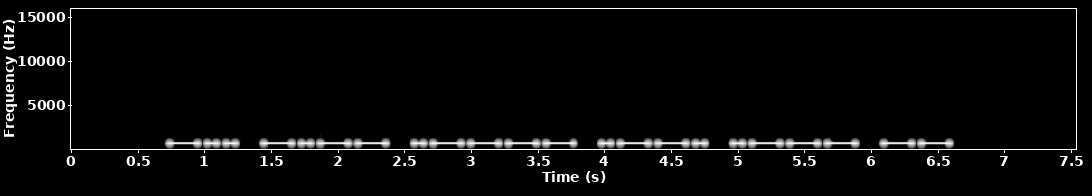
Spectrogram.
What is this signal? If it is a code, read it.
Morse code, heard as a keyed tone, about 17 wpm, 700 Hz. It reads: DY1PJM
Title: DXCC-100 Call Signs - 6 Characters - Repeated 3x - 17wpm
